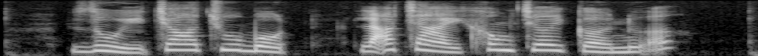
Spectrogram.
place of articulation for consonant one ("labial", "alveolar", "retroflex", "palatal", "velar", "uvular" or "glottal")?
alveolar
